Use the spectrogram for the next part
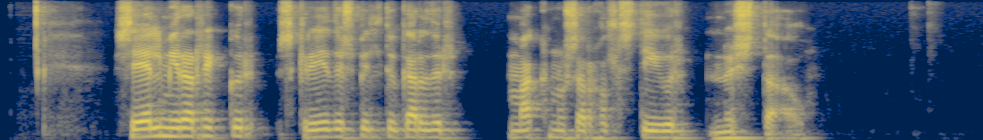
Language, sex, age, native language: Icelandic, male, 20-29, Icelandic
